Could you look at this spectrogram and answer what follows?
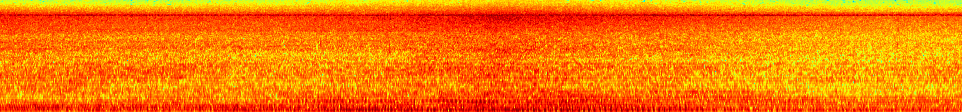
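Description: Steady low rumble of a vehicle engine, growing louder for a few seconds in the middle and then easing off.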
